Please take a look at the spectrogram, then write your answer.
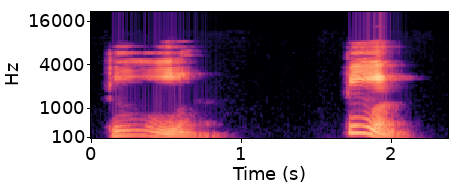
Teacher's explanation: we have two vowels together being we have the Y sound in the middle to connect the vowels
